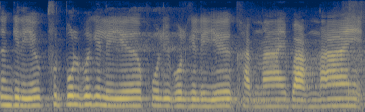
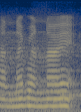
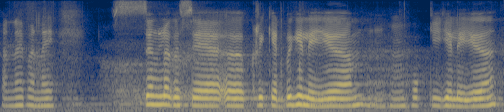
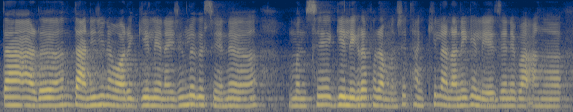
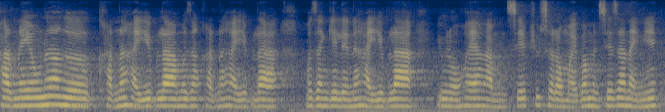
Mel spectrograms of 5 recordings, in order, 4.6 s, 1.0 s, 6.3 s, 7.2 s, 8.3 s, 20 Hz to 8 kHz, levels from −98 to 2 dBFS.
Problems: none marked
